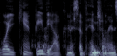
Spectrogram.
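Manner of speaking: ordinary talk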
